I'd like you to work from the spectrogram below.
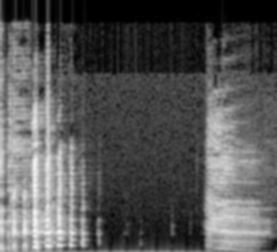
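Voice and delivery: high, loud burst of real laughter. Real, not acted. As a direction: crack up loudly. Laughing at refusing the name.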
